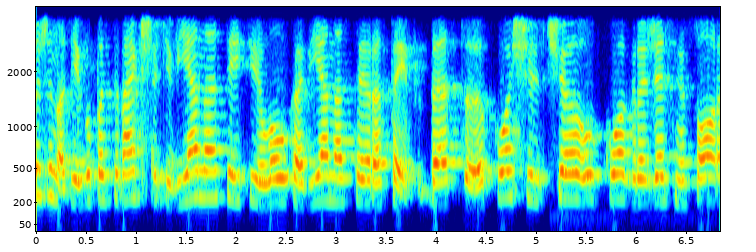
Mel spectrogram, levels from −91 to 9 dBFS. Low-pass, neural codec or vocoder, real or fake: 3.6 kHz; none; real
